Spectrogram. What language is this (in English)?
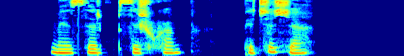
Adyghe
